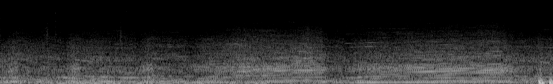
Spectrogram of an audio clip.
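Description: Racing car engine in the GRID Legends video game, revving steadily and holding high as the car pulls clear of the pack, loud and continuous with shifting pitch and no talk.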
